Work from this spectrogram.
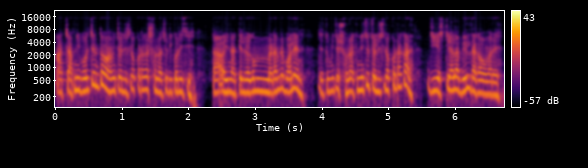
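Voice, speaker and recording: A woman plays a cheeky cartoon villager. The words pour out extremely fast in long, sarcastic, indignant arguments that talk back to authority. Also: high voice, steady tone, dry recording, studio quality, close to an everyday voice. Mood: defiant. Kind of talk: comic cartoon dialogue.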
